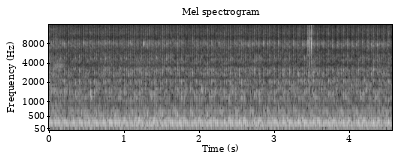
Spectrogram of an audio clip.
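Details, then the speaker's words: C7 Corvette ZR1 supercharged V8 after a check engine light saga: deep, steady idle with an even lope and no skips or stumbles. Not missing, no check engine light, no misfire heard. Normal idle. "Everything sounds good. It's not missing. There's no check engine light. There's no misfire that I can tell."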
